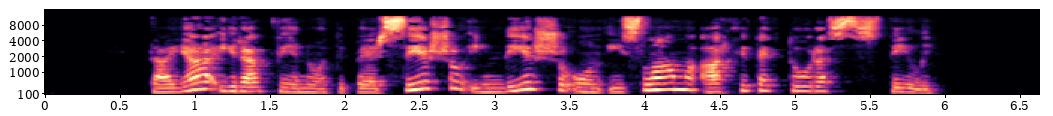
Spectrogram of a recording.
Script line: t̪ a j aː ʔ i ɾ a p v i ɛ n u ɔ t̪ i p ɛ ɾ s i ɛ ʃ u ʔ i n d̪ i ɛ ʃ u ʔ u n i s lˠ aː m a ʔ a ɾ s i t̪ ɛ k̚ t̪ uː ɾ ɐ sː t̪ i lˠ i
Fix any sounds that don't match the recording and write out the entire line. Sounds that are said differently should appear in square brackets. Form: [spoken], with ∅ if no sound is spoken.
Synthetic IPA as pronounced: t̪ a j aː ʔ i ɾ a p v i ɛ n u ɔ t̪ i p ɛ ɾ s i ɛ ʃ u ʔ i n d̪ i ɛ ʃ u ʔ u n i s lˠ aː m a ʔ a ɾ [x] i t̪ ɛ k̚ t̪ uː ɾ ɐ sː t̪ i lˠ i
